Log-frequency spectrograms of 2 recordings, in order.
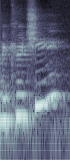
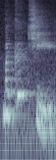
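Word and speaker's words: Micucci: the other one kate i always said mikuchi maguchi surely it's not that i don't know actually pronunciation okay that makes more sense very close to my coochie sorry okay she's on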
